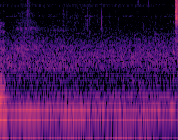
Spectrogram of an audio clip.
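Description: A steady low hum of room background, with no distinct event.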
